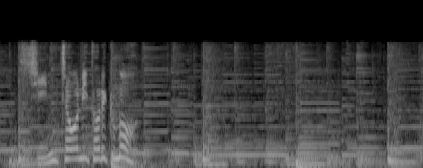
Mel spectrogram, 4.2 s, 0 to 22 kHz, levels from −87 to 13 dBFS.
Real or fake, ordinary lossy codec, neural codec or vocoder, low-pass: real; none; none; none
